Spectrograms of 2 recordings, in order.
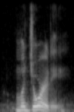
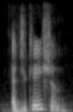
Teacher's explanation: the stress moves right to the syllable immediately before the suffix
